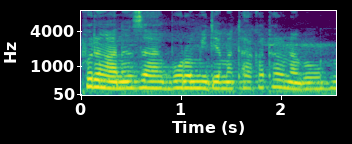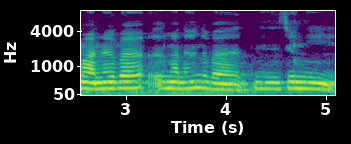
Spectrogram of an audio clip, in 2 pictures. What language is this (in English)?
Bodo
